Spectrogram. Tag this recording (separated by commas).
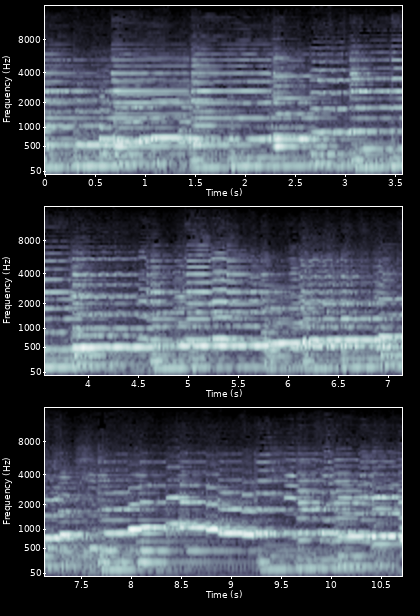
Musical instrument, Music, fiddle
